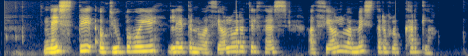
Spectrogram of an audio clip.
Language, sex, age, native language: Icelandic, female, 40-49, Icelandic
